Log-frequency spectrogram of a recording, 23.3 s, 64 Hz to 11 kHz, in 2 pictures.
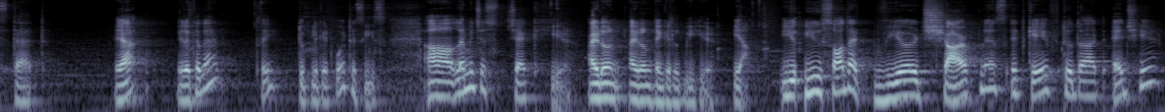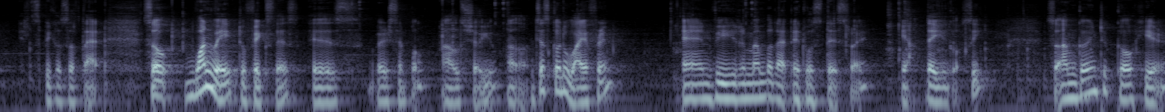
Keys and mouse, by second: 4.2 middle click, 5.5-7.9 drag, 10.6 middle click, 11.9 middle click, 13.3 z, 16.0 z, 19.1 click, 20.0 g, 21.5 alt+middle click, 22.5 middle click.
